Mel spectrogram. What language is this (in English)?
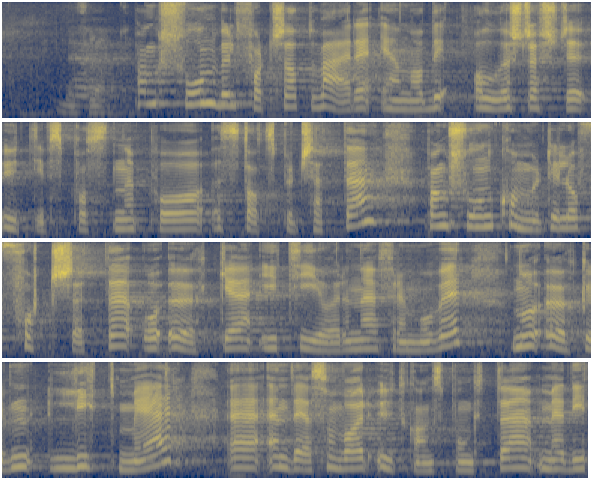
Norwegian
